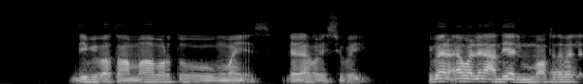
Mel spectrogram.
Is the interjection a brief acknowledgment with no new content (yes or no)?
yes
